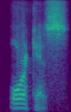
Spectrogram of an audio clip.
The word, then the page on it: orchis: American English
